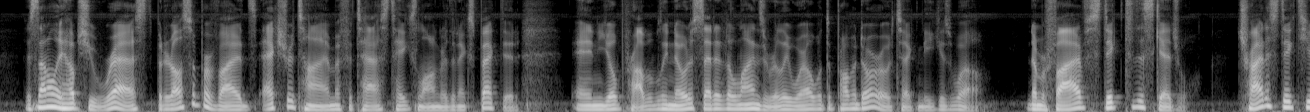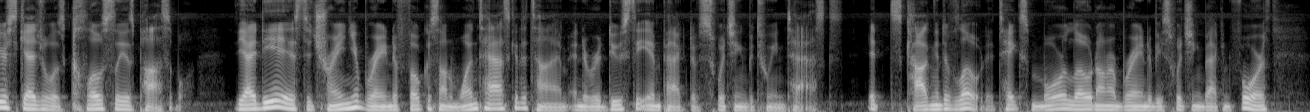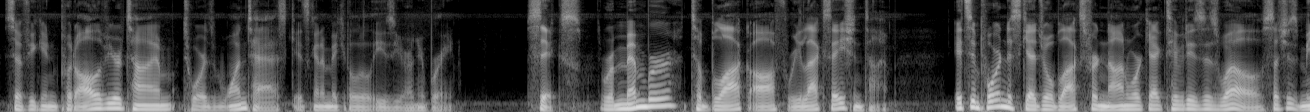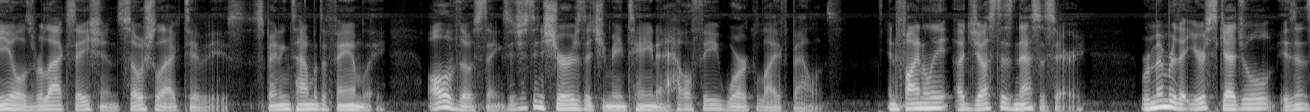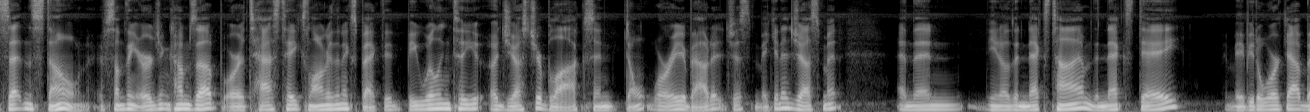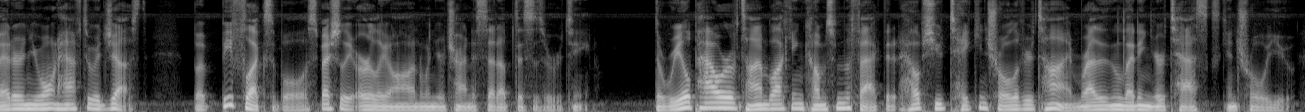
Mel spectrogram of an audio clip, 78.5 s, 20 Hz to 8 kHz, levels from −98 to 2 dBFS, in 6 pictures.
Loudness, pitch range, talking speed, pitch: -24 LUFS, 90-120 Hz, 200 wpm, 105 Hz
